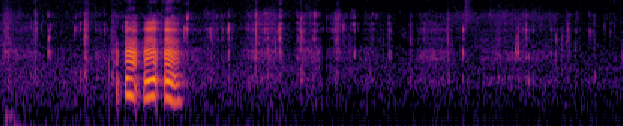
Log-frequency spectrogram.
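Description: A person chewing a mouthful of taco with crispy fried tofu and cabbage: faint, scattered mouth clicks. About two seconds in comes a short hummed 'mmm' of enjoyment.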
